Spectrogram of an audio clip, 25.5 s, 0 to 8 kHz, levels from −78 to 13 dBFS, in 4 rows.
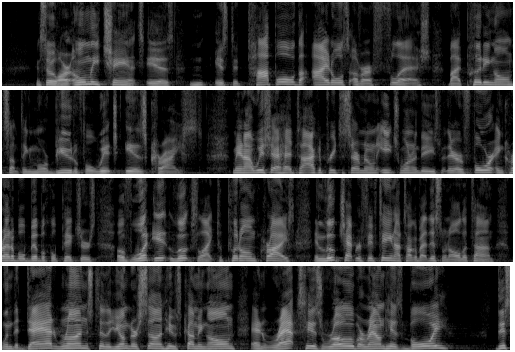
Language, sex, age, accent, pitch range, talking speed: English, male, 40-59, American, 165-215 Hz, 200 wpm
